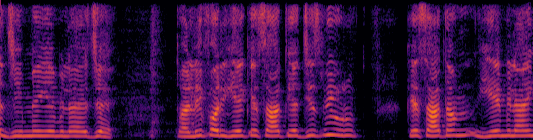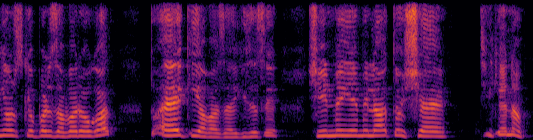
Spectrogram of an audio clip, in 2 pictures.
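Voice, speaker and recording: A woman teacher giving an online reading lesson for young children, with an Indian Urdu accent, speaking patiently and clearly and often checking in with the listener. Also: sits high, a little mellow. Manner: patient, slow and clear, with frequent "theek hai na" check-ins.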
